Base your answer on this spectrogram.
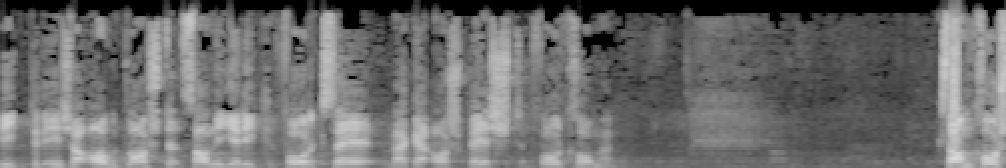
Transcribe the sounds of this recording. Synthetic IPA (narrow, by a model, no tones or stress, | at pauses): it̪əɾɪʃɑʔɑwt̪lɑʃtəsɑniːəɾikfoːɾkseːʋæɡəʔɑʃpɛʃtfoːɾkʰχɔmə̰ | ksɑmtkʰχɔʃ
